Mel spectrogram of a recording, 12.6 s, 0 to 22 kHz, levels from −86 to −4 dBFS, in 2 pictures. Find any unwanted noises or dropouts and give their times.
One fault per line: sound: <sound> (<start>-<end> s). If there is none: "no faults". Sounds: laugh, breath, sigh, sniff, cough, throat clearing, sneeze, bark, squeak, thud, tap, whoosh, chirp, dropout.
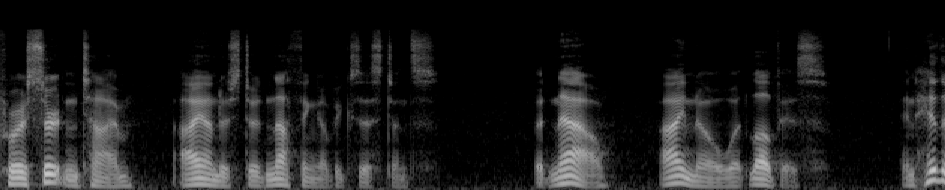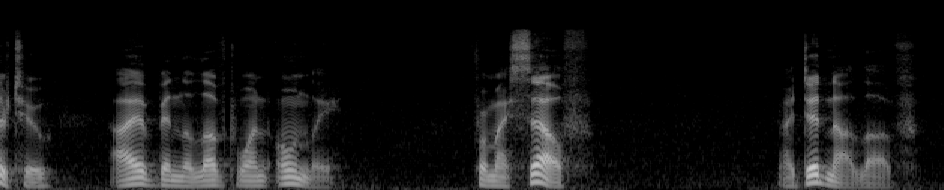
no faults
